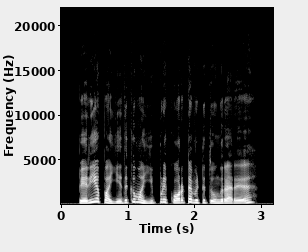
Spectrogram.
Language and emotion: Tamil, disgusted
